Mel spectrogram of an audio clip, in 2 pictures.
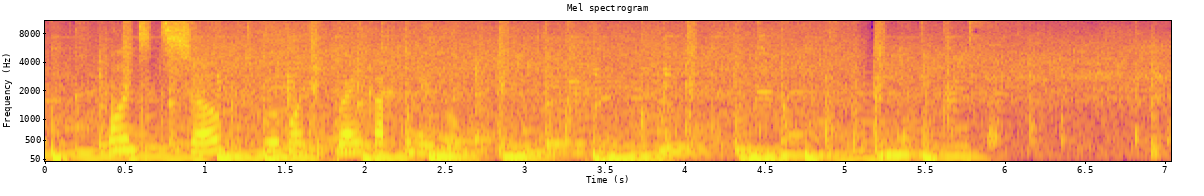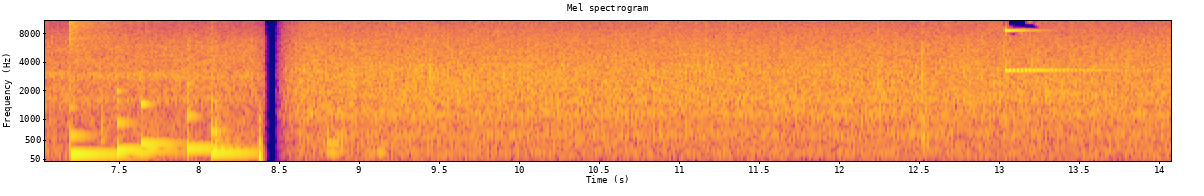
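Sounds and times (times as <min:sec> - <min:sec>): food sizzling in a frying pan: 0:00.2 - 0:07.5, 0:08.5 - 0:14.0.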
